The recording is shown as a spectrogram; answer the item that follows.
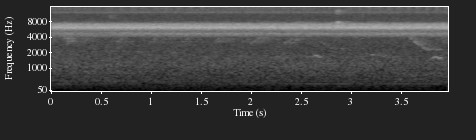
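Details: Cicadas singing in summer: a dense, steady high-pitched hiss-like drone without pause, broken only by a couple of faint bird notes near the close.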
